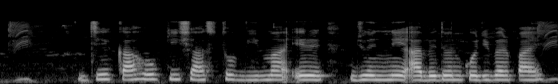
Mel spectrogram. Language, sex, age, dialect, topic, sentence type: Bengali, female, 18-24, Rajbangshi, banking, question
